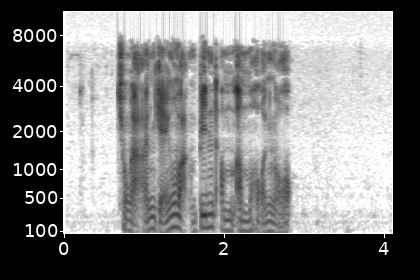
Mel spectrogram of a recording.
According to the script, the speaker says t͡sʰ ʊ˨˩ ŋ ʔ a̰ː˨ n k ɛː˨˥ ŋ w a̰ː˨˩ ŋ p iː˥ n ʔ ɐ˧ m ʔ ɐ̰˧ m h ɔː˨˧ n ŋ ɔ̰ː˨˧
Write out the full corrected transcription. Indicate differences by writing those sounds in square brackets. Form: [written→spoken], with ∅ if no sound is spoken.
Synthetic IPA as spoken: t͡sʰ ʊ˨˩ ŋ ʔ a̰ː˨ n k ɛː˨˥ ŋ w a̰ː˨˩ ŋ p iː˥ n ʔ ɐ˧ m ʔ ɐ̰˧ m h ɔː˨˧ n ŋ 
